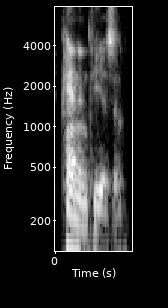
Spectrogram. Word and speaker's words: panentheism: I am a pan-en-theist. There's one additional syllable in there, an en, between pan and theist, panentheism.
